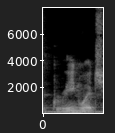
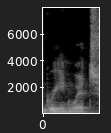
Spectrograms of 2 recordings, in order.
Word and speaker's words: Greenwich: oh they have this Greenwich in here g-r-e-e-n-w-i-c-h Greenwich I have two e's terms of the Bed Bath and Beyond French not grin not green witch or Greenwich a Greenwich all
